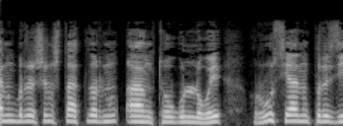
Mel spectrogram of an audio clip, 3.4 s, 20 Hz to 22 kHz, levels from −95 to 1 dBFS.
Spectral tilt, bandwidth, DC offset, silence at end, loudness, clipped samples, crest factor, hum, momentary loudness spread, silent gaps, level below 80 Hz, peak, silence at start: -6.5 dB/octave; 11 kHz; under 0.1%; 0 s; -22 LUFS; under 0.1%; 18 dB; none; 5 LU; none; -66 dBFS; -4 dBFS; 0 s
